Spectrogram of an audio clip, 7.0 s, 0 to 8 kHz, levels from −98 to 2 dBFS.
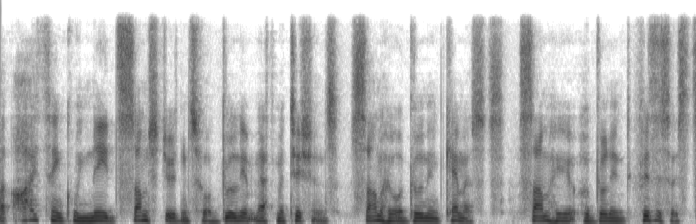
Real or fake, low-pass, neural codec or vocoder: fake; 7.2 kHz; autoencoder, 48 kHz, 32 numbers a frame, DAC-VAE, trained on Japanese speech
